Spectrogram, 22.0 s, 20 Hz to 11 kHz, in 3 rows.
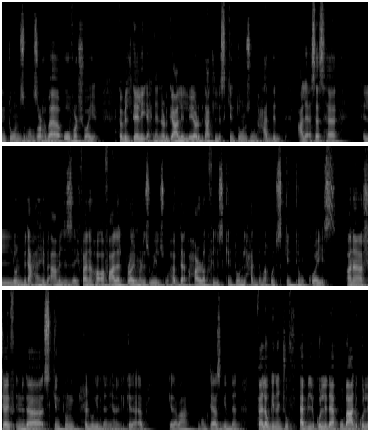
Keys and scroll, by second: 16.6 ctrl+d.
